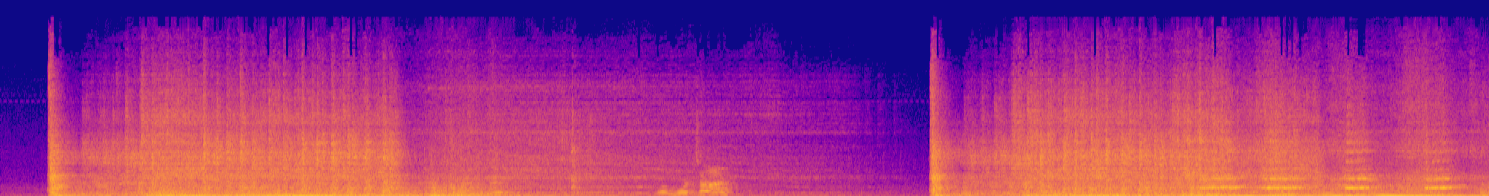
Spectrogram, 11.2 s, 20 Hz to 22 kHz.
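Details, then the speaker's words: Newly rebuilt '65 Ford Falcon engine, restarted with carburetor mixture turned down and fuel slowly added while cranking; cranks, catches, dies, then fires again and settles into steady even run, normal start before 2000 rpm break-in. "hold it right there ellie we did it now that car was finally on it was time to break in the engine"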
